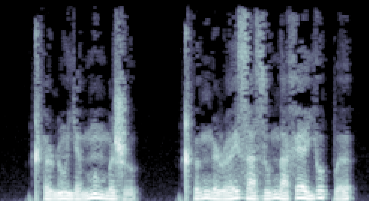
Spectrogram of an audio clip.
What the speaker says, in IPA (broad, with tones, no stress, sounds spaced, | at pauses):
ʈʰ œ˩ ɳ ũ˧˩ j ɛ˩ m ũ˥˧ m ə˧˩ ʐ ʊ˩ | ʈʰ ɵ˨˥ ŋ ə˧˩ ɭ œ˨˥ ɪ̯ z a˧˩ z u˨˥ n̪ a˧˩ x ɛ˥˧ j ʊ˥˧ p ə˨˥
